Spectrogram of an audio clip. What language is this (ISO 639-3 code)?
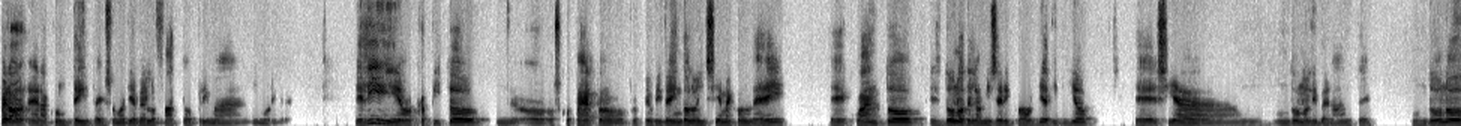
ita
